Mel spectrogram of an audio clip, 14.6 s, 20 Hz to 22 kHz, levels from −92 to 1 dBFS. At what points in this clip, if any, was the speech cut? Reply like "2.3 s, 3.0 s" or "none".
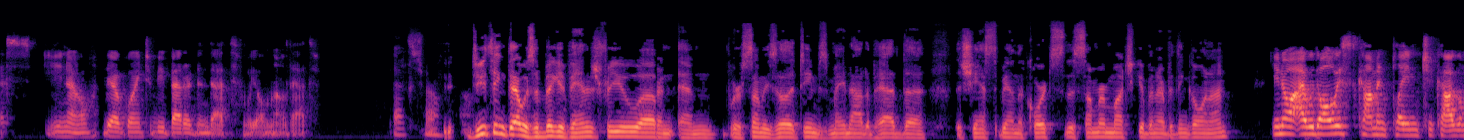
6.6 s, 12.5 s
